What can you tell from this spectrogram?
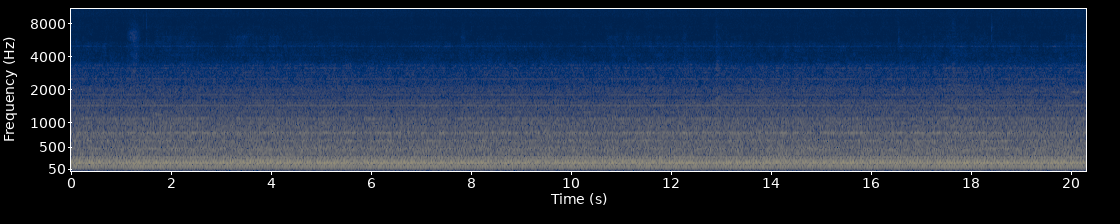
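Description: An engine running steadily at constant speed: a low hum with several steady tones that does not change.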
